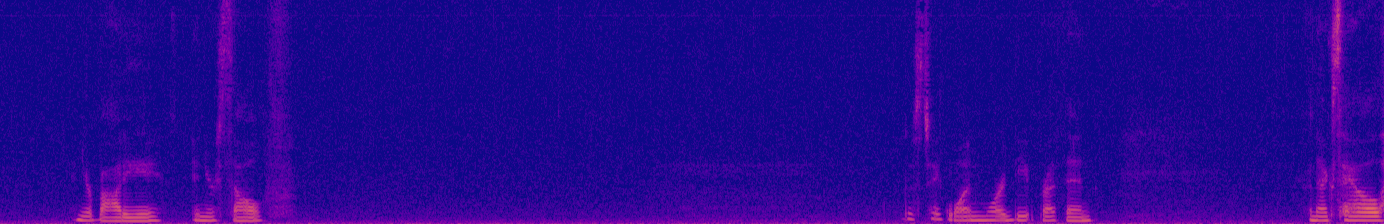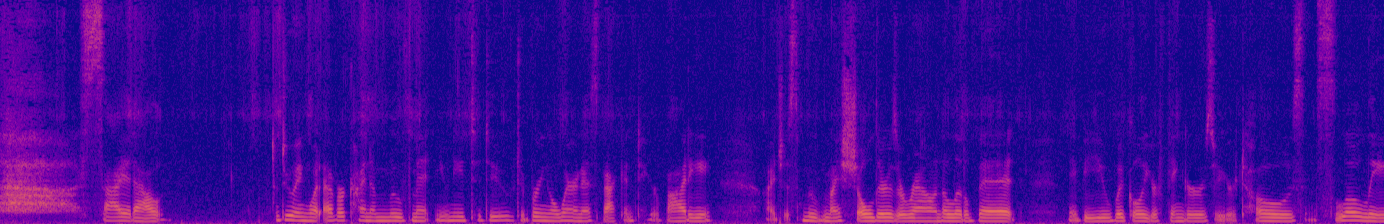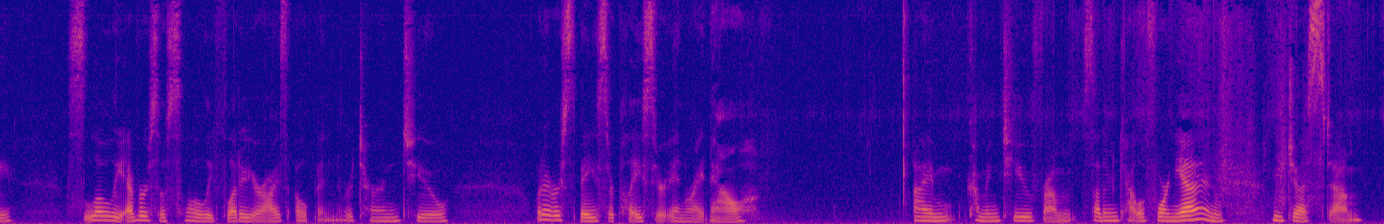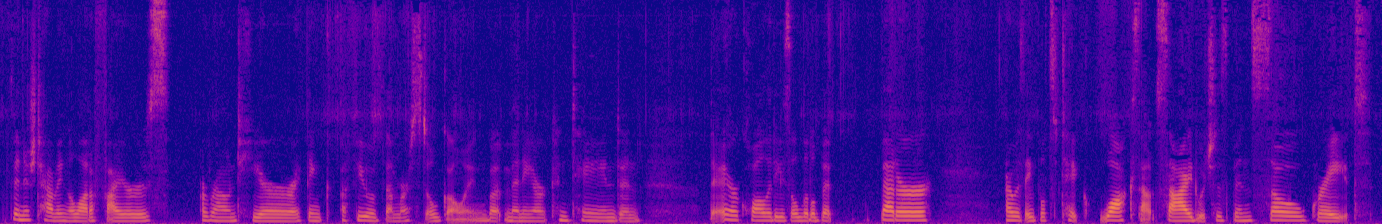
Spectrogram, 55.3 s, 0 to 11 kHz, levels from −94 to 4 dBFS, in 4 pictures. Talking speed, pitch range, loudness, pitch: 135 wpm, 170-200 Hz, -39 LUFS, 185 Hz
